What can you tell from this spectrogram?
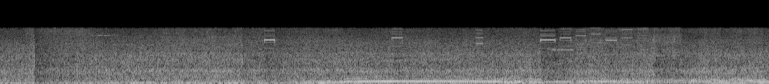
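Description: Street traffic noise, with a vehicle engine running close by for a couple of seconds around the middle, and a few faint short high beeps.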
